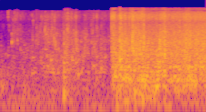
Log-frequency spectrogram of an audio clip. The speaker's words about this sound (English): Taking the plunge into the warm, clear waters of the Mediterranean.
